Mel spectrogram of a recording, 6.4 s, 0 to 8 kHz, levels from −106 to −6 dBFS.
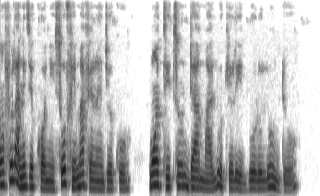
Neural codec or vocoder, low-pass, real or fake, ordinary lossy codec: none; none; real; none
